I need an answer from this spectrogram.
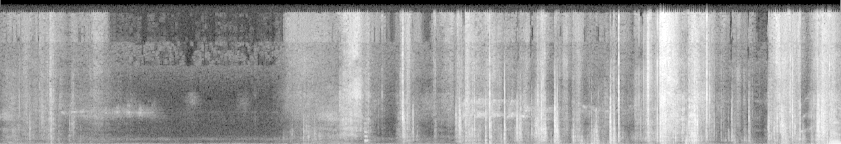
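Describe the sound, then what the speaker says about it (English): A homemade mild steel knife cutting through material, heard as a run of close, dry rasping and crinkling strokes, sparse at first and then growing denser and louder toward the end. "if you push the knife through like that, it cuts"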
